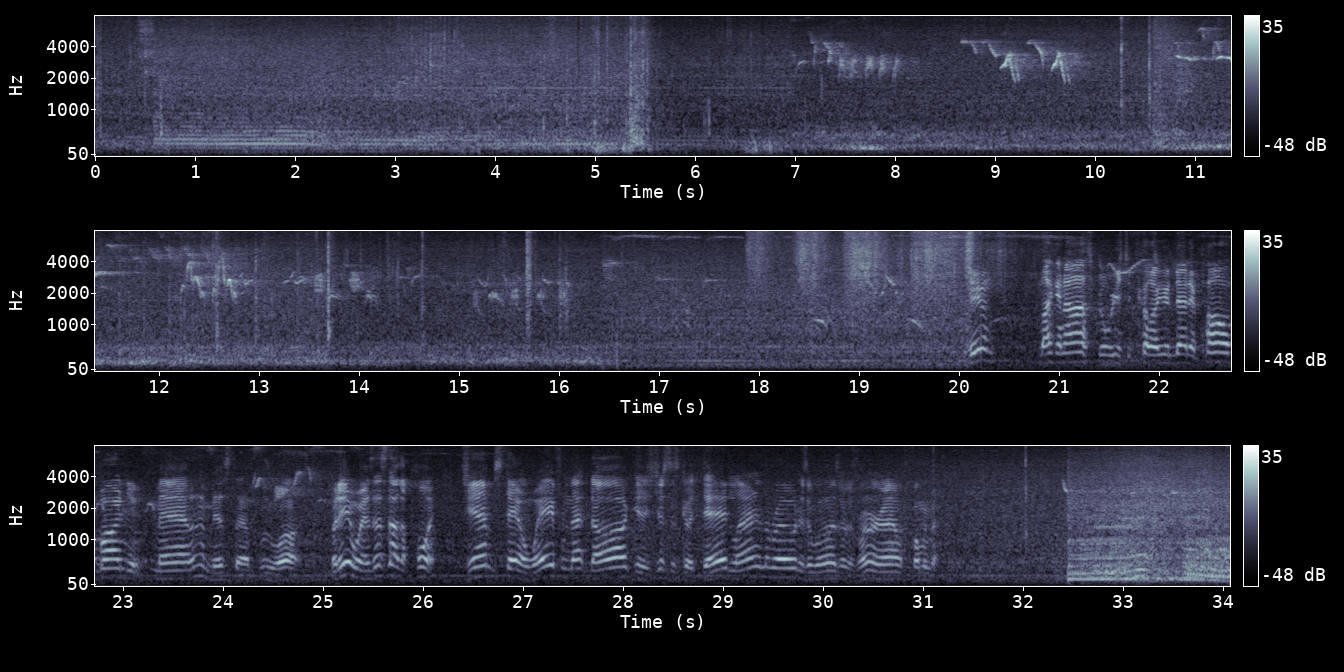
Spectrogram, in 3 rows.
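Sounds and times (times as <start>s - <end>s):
outdoor background noise: 0.0s - 34.0s
small birds chirping: 6.8s - 10.0s, 10.7s - 26.5s.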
